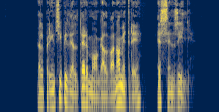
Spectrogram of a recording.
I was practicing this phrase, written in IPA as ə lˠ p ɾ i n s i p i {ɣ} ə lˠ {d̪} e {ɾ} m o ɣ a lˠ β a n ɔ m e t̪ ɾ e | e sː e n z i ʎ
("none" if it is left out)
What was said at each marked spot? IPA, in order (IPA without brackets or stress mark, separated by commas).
ð, t̪, ɾ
